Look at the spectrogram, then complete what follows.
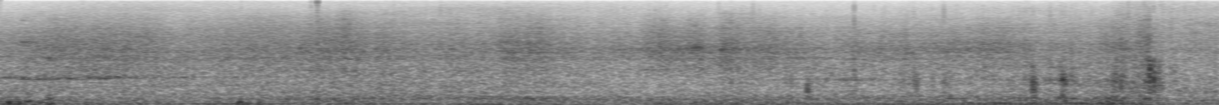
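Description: Freight train rolling through a yard: a steady low rumble of engine and wheels, with a few sharp clicks near the end, like wheels running over rail joints or points.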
